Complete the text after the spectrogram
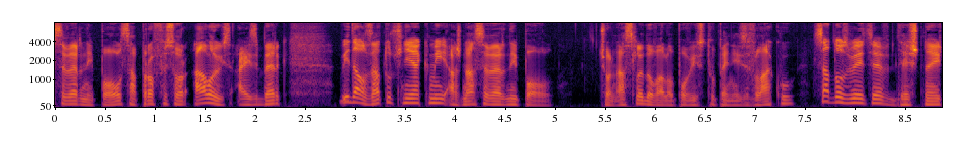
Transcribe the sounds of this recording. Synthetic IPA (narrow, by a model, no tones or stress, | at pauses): sɛʋɛɾniːpɔlsapɾɔfɛsɔɾalɔizajzbɛɾɡʋid̪alzat̪ut͡ʃɲɪakmiʔa̰ʒnasɛʋɛɾnipɔ̰l | t͡ʃɔna̰slɛd̪ɔʋalɔpɔʋist̪uːpɛɲḭːzʋlaku | sad̪ɔzʋɪɛcɛvdɲɛʃnɛj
